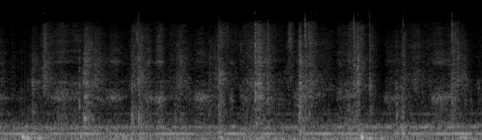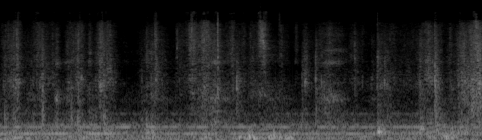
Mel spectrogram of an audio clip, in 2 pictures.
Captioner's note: drastically breathing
